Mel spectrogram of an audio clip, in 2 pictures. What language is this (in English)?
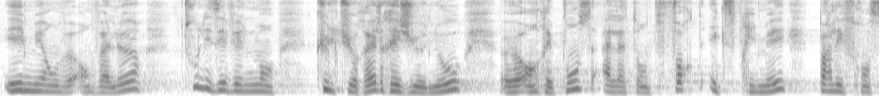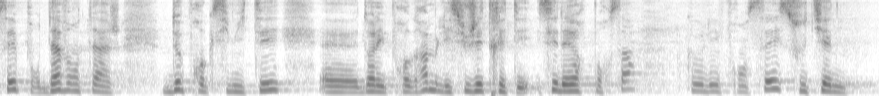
French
